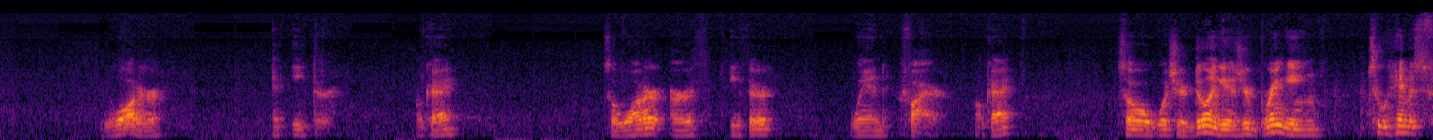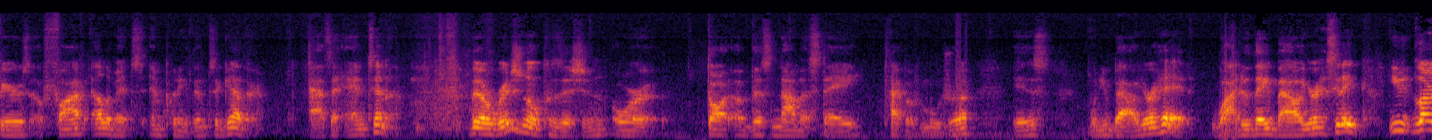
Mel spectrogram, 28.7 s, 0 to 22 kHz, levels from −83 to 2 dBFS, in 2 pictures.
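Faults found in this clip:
Comfort noise in place of the background, 4.91–6.03 s, 8.13–8.49 s, 10.59–11.17 s, 21.23–21.39 s: pauses swap real ambience for flat, detail-free hiss, up to about 3 dB quieter; likely codec discontinuous transmission. A noise gate would leave silence instead.

Loose connector crackle, 23.88–24.06 s and 26.48–26.73 s: irregular scratchy bursts from an intermittent contact chopping the signal. Uneven texture, unlike regular clicks from digital dropouts.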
